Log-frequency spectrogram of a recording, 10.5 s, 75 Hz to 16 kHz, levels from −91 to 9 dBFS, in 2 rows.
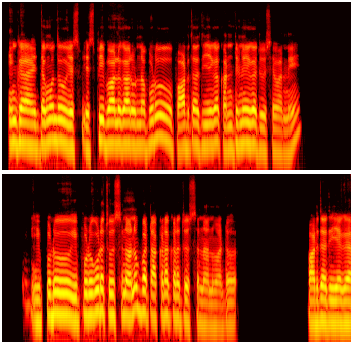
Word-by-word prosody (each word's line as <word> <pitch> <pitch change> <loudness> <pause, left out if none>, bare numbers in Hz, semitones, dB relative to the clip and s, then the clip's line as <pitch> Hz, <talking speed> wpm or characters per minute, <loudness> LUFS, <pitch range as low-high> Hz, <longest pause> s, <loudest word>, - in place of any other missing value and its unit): ఇంకా 180 0 +4 0.2
ఇంతకు 170 +2 0
ముందు 190 -1 +2 0.2
ఎస్ 155 - -3 0.2
ఎస్‌పీ 190 +7 0
బాలు 175 0 +4
గారున్నప్పుడు 170 +3 0 0.3
'పాడుతా 155 +3 0
తీయగా' 165 +3 -1
కంటిన్యూగా 170 +3 +1
జూసేవాడిని. 135 -1 -5 1.4
ఇప్పుడు 175 +5 +1 0.3
ఇప్పుడు 175 +3 0
గూడా 200 0 +4
చూస్తున్నాను 175 +2 +1
బట్ 180 -3 +1
అక్కడక్కడ 170 0 -2
చూస్తున్నా 135 -1 -5
అనమాట. 125 -1 -7
ఉ - - -9 1.1
పాడుతా 140 +2 +2
తీయగా. 140 0 +3
165 Hz, 125 wpm, -22 LUFS, 145-175 Hz, 1.4 s, ఇంకా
